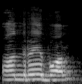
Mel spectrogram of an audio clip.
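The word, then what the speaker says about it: honourable: तरह हो रही है, यहाँ पे एच जो है ये बिल्कुल क्या हो रहा है, साइलेंट हो जा रहा है, इसके वजह से ऑनरेबल तो ऑन, आ क्या हो गया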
